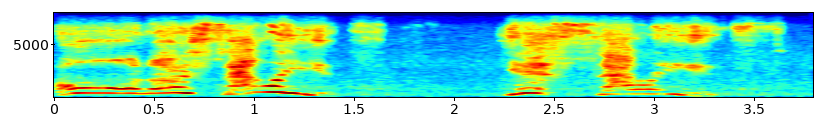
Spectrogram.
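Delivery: high, drawn-out exclamation; excited correction. Real, not acted. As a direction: call it out high as memory clicks. Corrects herself on remembering.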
